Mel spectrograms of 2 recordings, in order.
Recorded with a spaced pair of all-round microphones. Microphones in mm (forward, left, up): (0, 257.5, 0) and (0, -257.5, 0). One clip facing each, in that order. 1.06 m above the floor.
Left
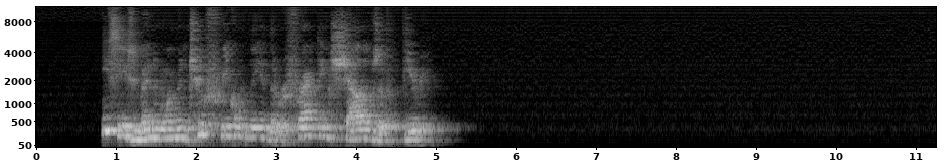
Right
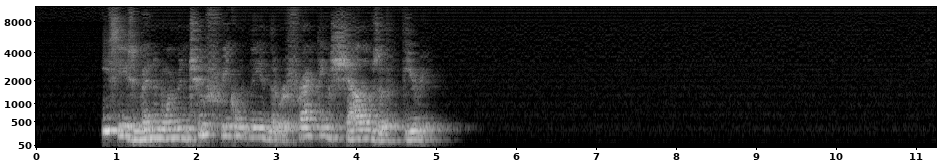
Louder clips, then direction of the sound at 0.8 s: Right 2 dB; 70° left (ahead or behind).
